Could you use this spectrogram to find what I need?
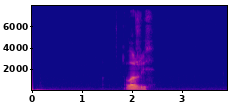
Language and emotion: Russian, neutral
